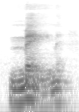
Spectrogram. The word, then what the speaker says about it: mane: For example, he's a main character in the plot, or what's your main objective, which has the same pronunciation as the word mane, M-A-N-E.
